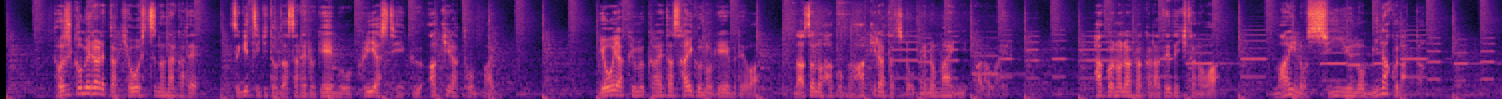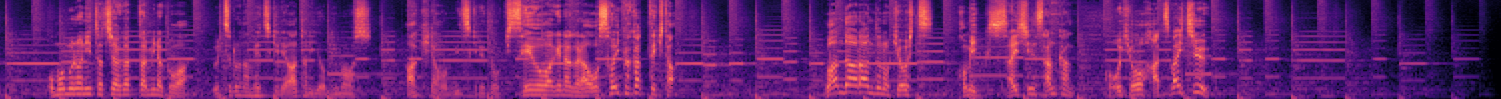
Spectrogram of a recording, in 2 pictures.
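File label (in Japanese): ナレ, ボイスサンプル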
